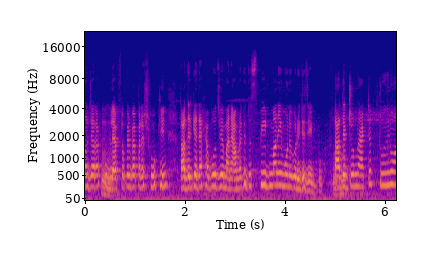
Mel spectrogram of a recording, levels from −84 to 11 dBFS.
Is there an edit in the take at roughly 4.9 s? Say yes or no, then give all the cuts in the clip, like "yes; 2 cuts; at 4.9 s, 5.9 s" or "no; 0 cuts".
yes; 1 cut; at 4.9 s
